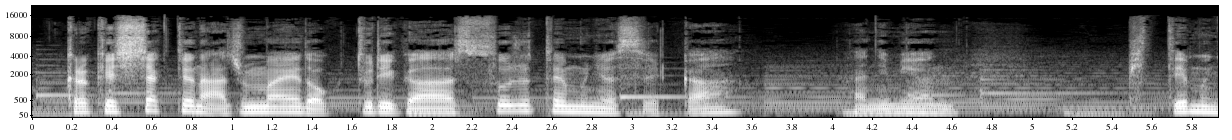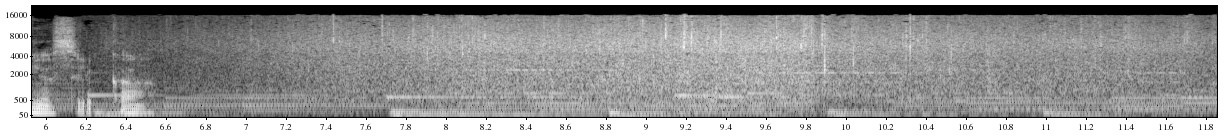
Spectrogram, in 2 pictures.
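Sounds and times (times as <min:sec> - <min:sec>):
speech: 0:00.2 - 0:04.9, 0:05.5 - 0:06.6
heavy rain shower: 0:06.6 - 0:11.8.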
